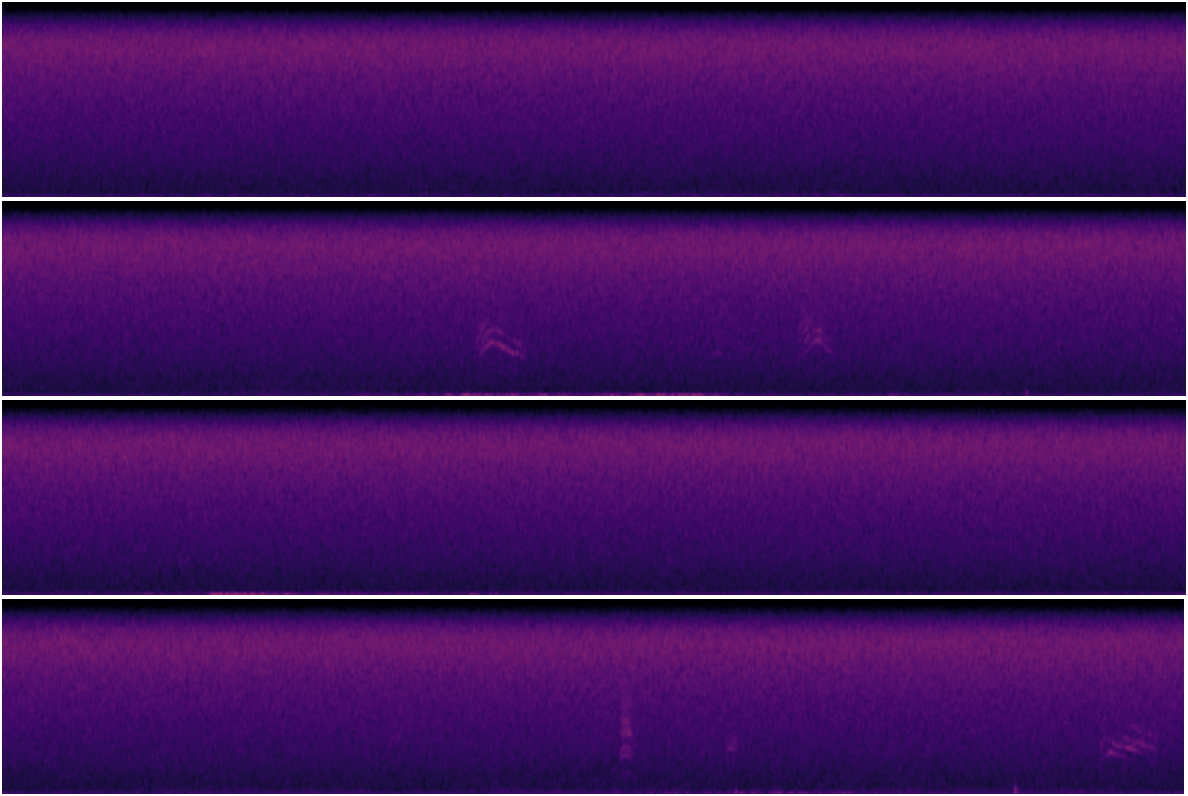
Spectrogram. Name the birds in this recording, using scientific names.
Chlorodrepanis virens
